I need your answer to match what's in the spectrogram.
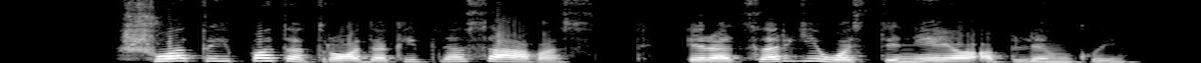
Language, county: Lithuanian, Utena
